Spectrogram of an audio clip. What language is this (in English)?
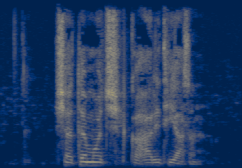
Kalasha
